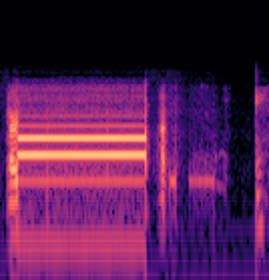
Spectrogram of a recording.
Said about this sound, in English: Whoever's got the cat walking on the keyboard.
